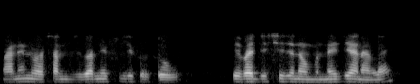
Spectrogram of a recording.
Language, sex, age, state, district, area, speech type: Bodo, male, 18-30, Assam, Chirang, rural, conversation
